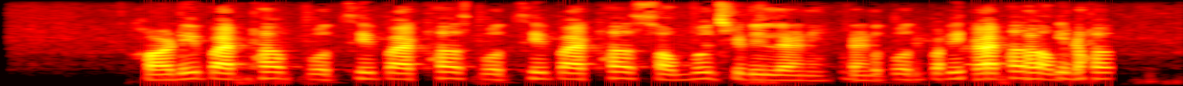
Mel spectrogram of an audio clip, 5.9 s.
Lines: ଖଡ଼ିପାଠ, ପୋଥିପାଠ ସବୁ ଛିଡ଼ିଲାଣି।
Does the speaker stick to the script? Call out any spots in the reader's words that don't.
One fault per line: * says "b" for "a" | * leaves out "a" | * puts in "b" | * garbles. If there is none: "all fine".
* puts in "ପୋଥିପାଠ"
* garbles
